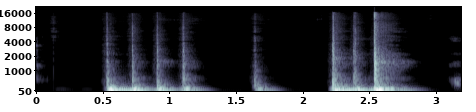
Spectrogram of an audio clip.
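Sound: knocking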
